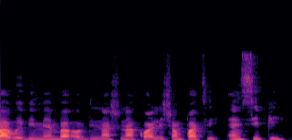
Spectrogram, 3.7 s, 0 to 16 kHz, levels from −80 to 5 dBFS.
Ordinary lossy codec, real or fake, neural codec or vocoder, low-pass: none; real; none; 9.9 kHz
